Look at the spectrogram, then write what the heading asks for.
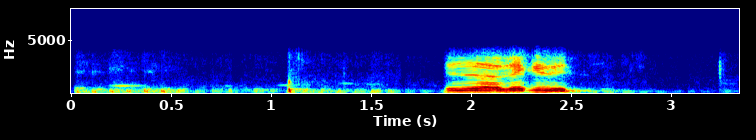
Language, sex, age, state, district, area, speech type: Bengali, male, 18-30, West Bengal, Howrah, urban, conversation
